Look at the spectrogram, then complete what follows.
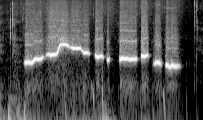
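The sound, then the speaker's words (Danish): Someone whistles a catchy pop tune, a clear pitched line sliding up and down in short phrases with brief breaths between them, no talking. “jeg føler selv, at jeg er rimelig god til at fløjte.”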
